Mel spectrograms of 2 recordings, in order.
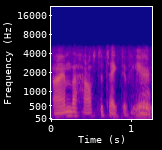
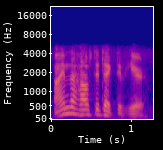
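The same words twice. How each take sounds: First: It is said timidly, without firmness. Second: It is said firmly and with authority.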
